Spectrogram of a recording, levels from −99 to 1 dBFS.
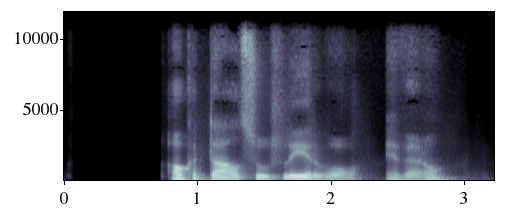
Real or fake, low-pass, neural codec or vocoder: fake; 10.8 kHz; codec, 24 kHz, 0.9 kbps, WavTokenizer, large speech release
